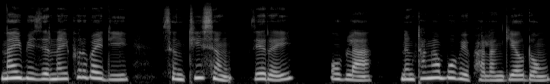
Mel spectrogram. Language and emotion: Bodo, neutral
